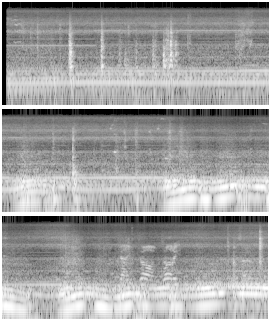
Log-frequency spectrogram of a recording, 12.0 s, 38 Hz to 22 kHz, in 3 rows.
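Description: Holden VL Commodore Turbo's turbocharged 3.0-litre straight-six heard from inside the cabin, idling steadily. About four seconds in it is blipped once, and from about six seconds it is revved again and again, rising and falling roughly once a second while the car is held at the start line ready to launch.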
